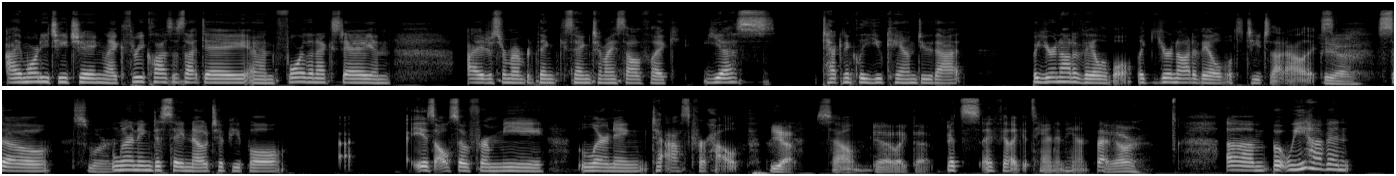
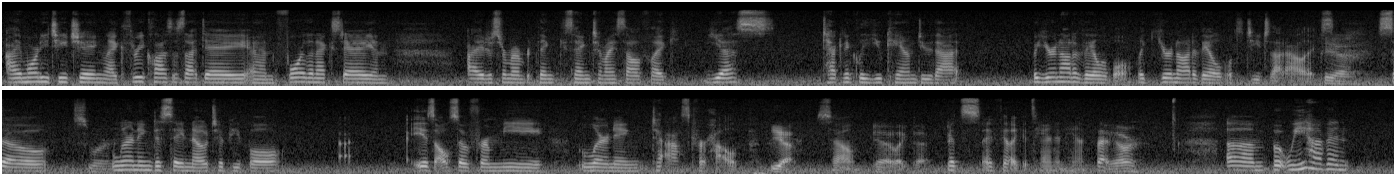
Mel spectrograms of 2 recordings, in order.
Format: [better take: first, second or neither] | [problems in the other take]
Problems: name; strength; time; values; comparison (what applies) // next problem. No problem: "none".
first | hiss; noticeable; throughout; 15 dB below the speech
